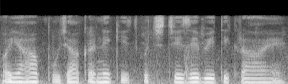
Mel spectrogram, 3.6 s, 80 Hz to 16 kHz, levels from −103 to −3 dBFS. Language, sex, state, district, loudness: Hindi, female, Arunachal Pradesh, Papum Pare, -15 LUFS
